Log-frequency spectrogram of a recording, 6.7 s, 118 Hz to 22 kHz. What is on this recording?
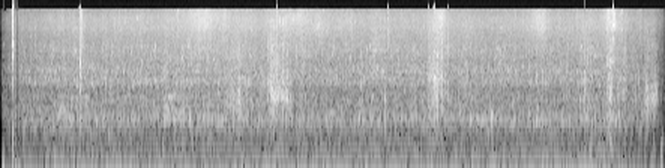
aigua delta
The sound of the river. Recorded with a Zoom H1 recorder.
wind, water, Deltasona, elprat, caltet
